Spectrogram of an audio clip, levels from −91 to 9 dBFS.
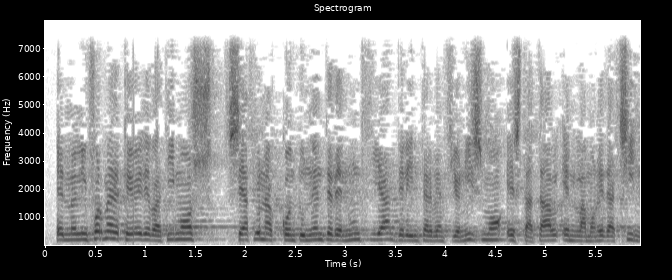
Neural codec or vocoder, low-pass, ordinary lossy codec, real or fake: none; 7.2 kHz; none; real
